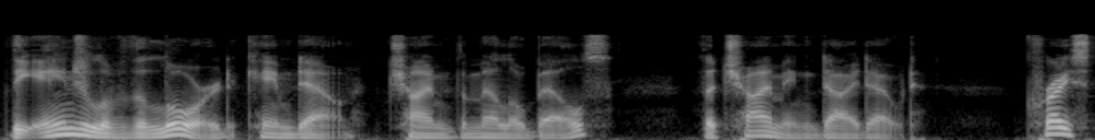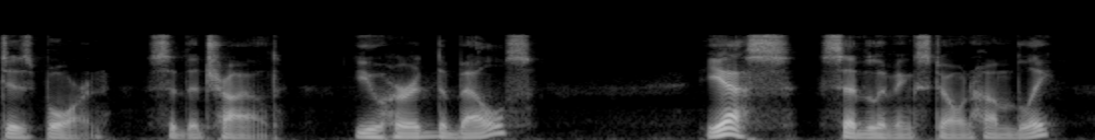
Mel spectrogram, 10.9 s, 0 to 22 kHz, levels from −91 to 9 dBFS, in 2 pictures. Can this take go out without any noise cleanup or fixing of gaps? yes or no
yes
